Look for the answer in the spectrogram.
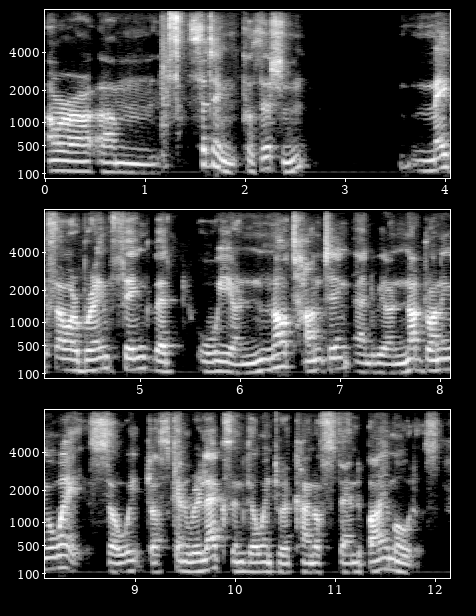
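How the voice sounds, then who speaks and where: A man's voice: medium pitch, measured pace. German man teaching a language lesson. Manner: earnest, searches for English words. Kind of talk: spoken video tutorial.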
